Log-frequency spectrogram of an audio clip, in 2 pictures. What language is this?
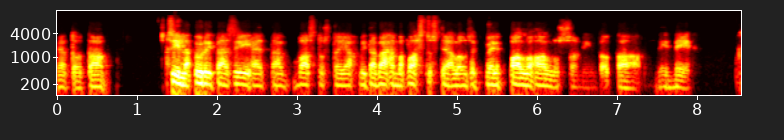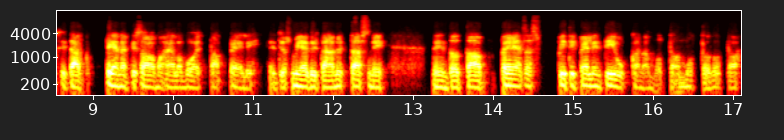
Finnish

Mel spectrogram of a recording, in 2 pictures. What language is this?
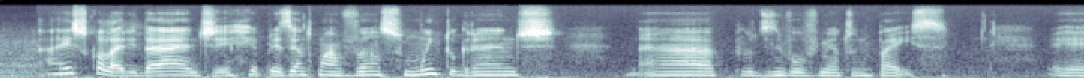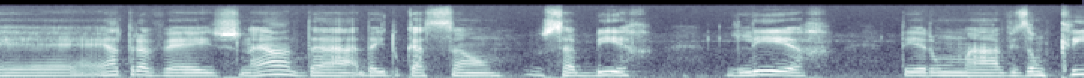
Portuguese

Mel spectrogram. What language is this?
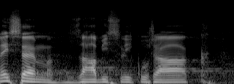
Czech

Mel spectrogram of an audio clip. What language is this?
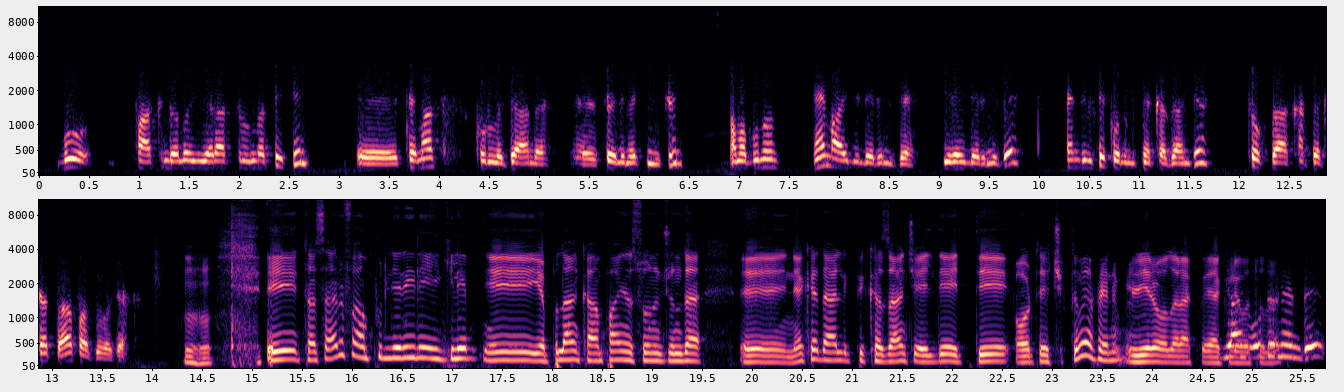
Turkish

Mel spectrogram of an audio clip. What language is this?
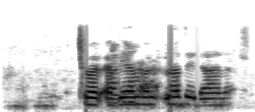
Luo (Kenya and Tanzania)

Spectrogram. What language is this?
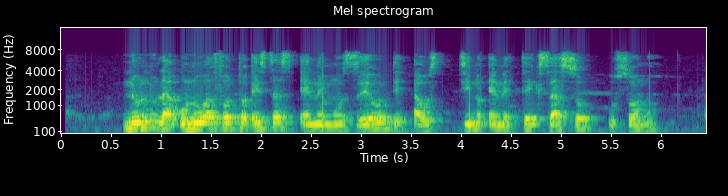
Esperanto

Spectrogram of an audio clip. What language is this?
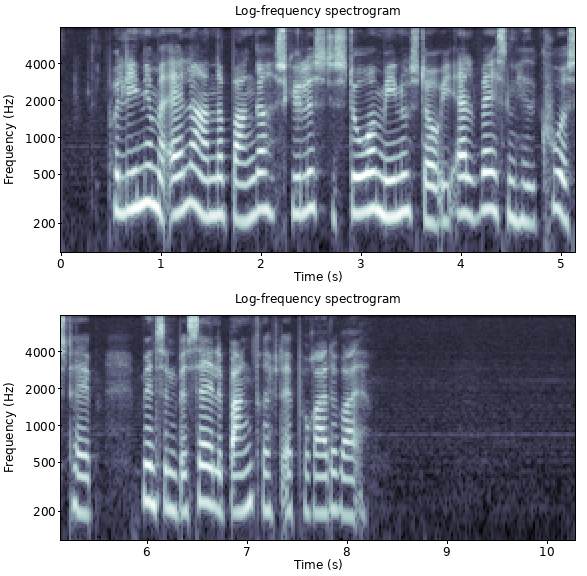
Danish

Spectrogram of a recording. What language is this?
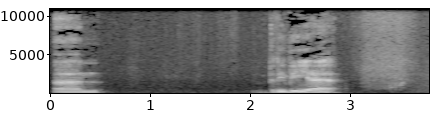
Welsh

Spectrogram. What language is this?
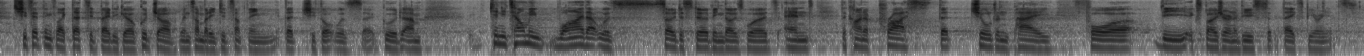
English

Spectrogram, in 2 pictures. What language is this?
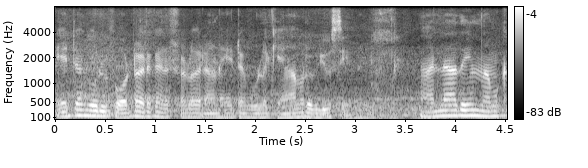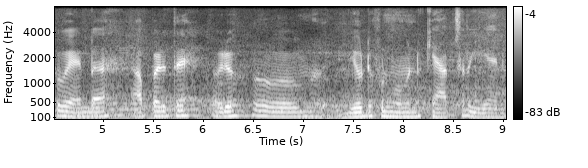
Malayalam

